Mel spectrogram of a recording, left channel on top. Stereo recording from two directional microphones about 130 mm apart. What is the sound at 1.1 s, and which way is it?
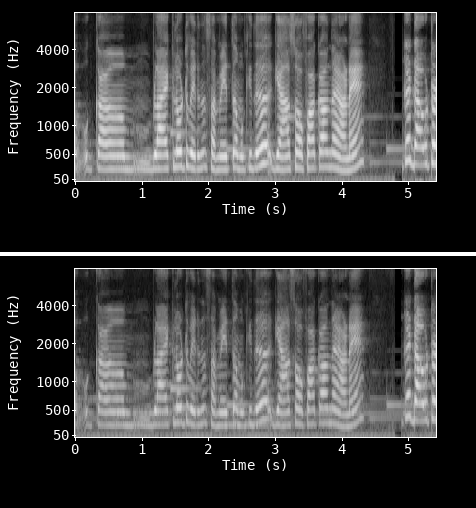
A woman's voice, 45° left (ahead or behind).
